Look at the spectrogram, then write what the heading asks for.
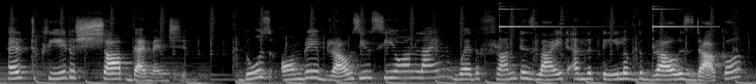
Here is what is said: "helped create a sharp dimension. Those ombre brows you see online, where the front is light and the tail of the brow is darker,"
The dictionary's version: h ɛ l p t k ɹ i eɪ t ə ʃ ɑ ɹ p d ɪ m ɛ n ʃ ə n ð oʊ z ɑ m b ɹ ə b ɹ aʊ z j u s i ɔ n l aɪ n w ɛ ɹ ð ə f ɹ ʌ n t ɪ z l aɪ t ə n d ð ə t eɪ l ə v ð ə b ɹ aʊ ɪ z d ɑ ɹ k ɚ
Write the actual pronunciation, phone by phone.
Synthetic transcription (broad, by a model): h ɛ l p t k ɹ i eɪ t ə ʃ ɑ ɹ p d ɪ m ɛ n ʃ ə n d oʊ z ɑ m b ɹ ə b ɹ aʊ z j u s i ɔ n l aɪ n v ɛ ɹ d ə f ɹ ʌ n t ɪ z l aɪ t ə n d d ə t eɪ l ə v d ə b ɹ aʊ ɪ z d ɑ ɹ k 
